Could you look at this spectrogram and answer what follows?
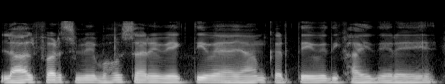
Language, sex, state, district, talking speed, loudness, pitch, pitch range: Hindi, male, Jharkhand, Ranchi, 175 wpm, -16 LUFS, 95 Hz, 95-100 Hz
